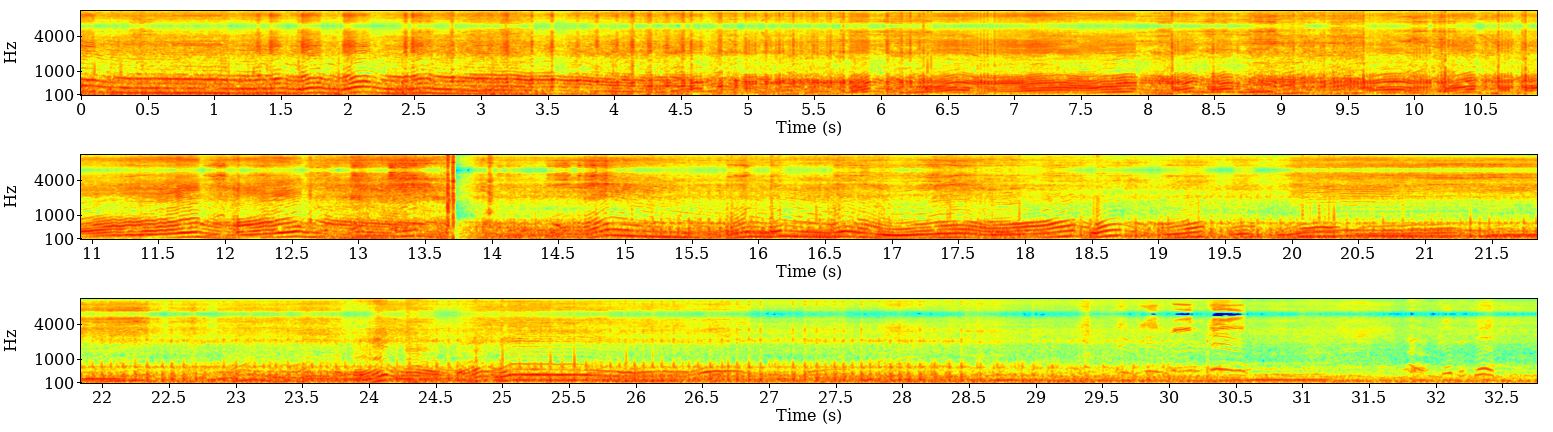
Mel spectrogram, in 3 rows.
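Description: Dirt bike engine heard from a helmet-mounted camera, revving up and down hard through the gears. The sound drops out abruptly for a moment about 14 seconds in. In the last third the engine sound is steadier and lower.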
